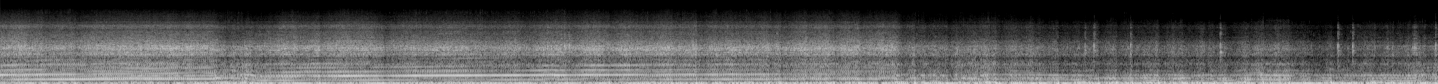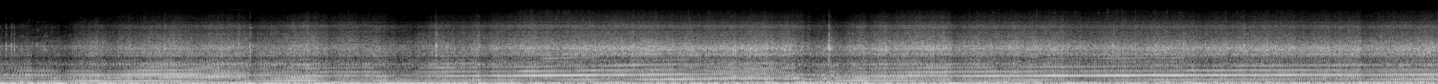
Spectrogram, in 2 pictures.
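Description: Volvo 850 race car's five-cylinder engine heard from inside its stripped cabin, driven hard on track. The engine note climbs and drops sharply at each upshift, with a stretch mid-way where the revs fall for several seconds before climbing again. A constant low rumble of road noise runs underneath.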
